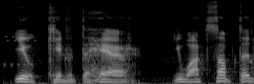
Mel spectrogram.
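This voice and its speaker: A man uses a put-on character voice that is husky and raspy, at a medium pitch. He speaks at a moderate pace with ordinary pitch variation. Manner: suspicious, curt.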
